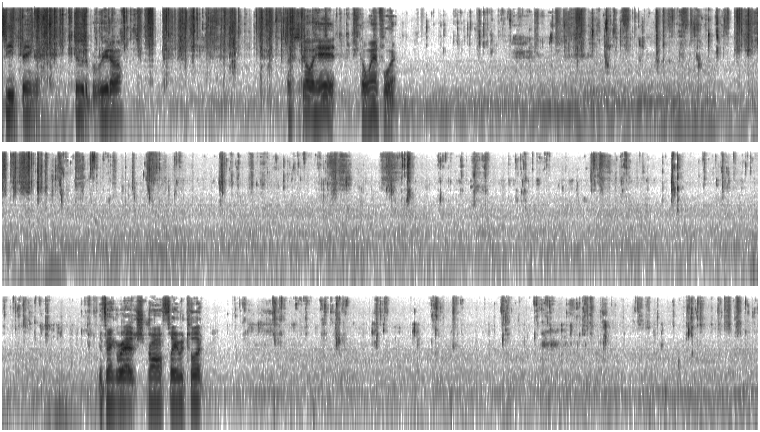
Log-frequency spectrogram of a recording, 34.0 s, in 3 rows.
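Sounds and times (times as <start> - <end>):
person chewing food: 0.0 - 24.2, 25.7 - 34.0
wet mouth clicks and smacks: 6.0 - 14.0, 30.1 - 34.0.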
